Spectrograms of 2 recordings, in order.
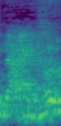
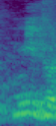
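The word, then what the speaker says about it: neither: आता तो ही नहीं, नीदर थोड़ी बोलते हैं, इसको तो नाइदर नोर बोलते हैं। Friends, actual pronunciation is नीदर नोर।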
